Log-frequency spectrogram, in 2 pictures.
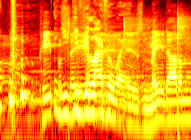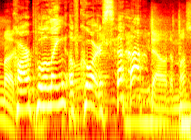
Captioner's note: chuckles; laughs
